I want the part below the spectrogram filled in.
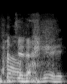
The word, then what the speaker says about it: Molyneux: Stefan Molyneux. No, I don't know how to pronounce it. How do you say his last name? – You got it right. That's right. Stefan Molyneux.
